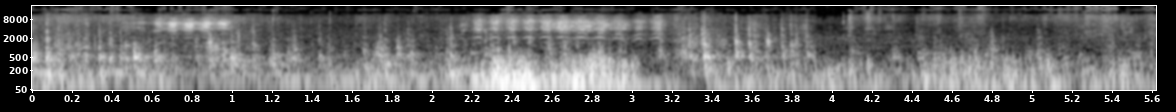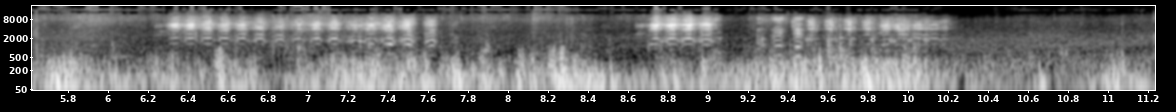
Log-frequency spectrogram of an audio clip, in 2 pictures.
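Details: Goats in the evening, the kids running back and forth and hopping on everything while their mothers eat grain; four bursts of wavering, nasal bleats over steady low thumping and scuffling from the running herd.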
